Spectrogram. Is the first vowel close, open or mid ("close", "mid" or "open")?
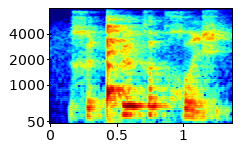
close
